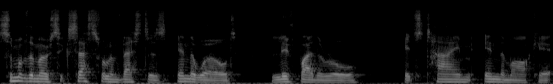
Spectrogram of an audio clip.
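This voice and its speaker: Here is a speaker with a British accent. The pitch varies in an ordinary way. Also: man, medium pitch for a man, moderate pace. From UK. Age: young. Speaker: investing channel co-host. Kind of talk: scripted presentation.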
